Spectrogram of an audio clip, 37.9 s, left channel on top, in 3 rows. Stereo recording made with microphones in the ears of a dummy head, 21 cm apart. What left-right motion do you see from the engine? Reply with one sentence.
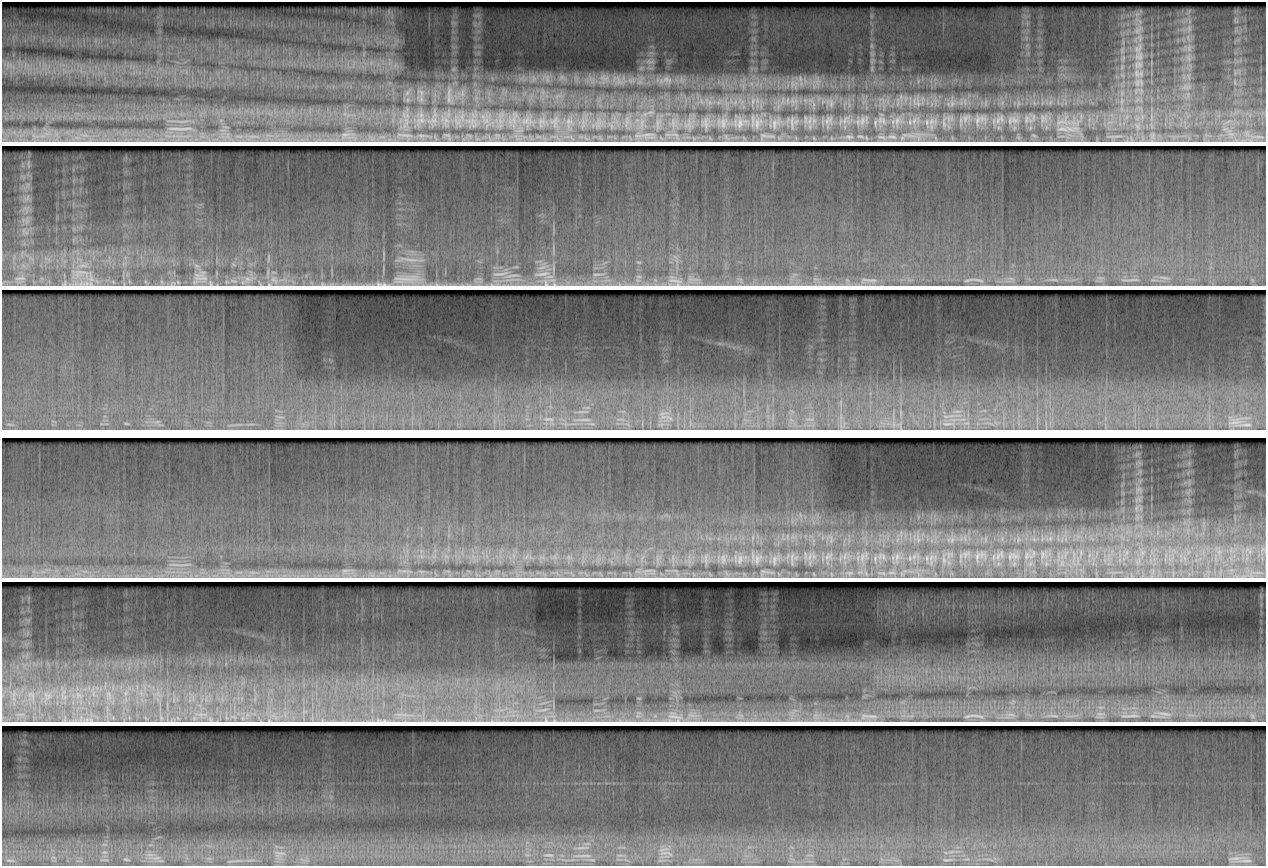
In this clip you hear the engine move to the right.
